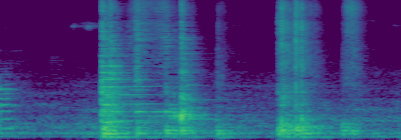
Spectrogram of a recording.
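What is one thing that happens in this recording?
Metal lids clank against metal pots.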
